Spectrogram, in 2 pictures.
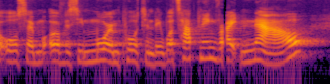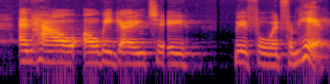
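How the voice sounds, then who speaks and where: Speaking fairly quickly, this woman has a British accent. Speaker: event tech professional. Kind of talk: conference presentation.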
